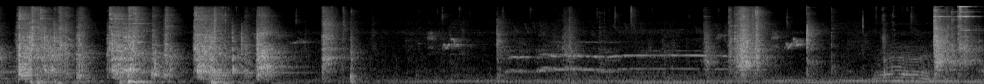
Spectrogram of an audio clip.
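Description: A rooster crowing: one long call about two seconds long, starting about five seconds in. Before it come four or five short noisy strokes about half a second apart, the loudest sounds here.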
